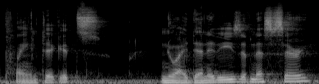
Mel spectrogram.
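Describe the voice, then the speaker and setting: A man's voice: lowish voice, expressive, normal speed, background noise, lightly acted. A man acting a flippant, insolent military operative who answers questions in an offhand way. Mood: flippant, irritated. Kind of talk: screen drama acting.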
